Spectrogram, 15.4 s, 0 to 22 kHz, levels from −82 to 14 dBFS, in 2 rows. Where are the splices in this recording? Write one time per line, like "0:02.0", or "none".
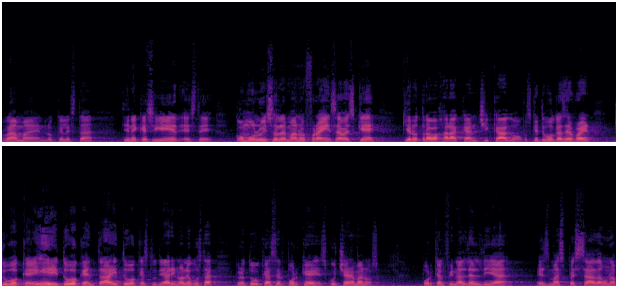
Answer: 0:06.5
